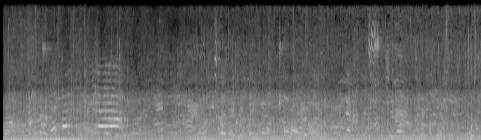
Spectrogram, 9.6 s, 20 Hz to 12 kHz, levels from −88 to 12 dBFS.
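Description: No technical faults can be heard anywhere in this recording of sounds.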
